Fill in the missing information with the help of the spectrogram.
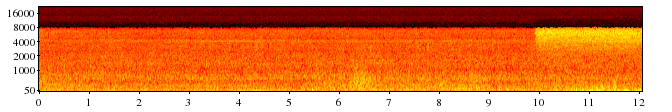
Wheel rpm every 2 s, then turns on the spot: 0, 0, 0, 0, 0, 0.
none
